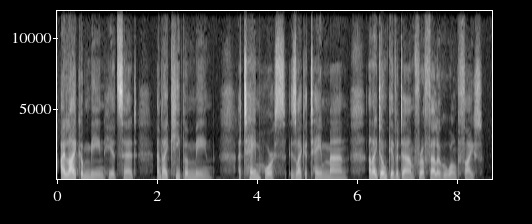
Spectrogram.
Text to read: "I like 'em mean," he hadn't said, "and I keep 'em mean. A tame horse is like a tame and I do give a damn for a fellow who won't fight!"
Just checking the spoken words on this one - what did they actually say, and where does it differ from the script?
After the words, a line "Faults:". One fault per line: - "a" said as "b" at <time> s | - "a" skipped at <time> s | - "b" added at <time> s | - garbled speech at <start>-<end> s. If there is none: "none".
"I like 'em mean," he had said, "and I keep 'em mean. A tame horse is like a tame man, and I don't give a damn for a fellow who won't fight!"
Faults:
- "hadn't" said as "had" at 1.1 s
- "man" added at 5.4 s
- "do" said as "don't" at 6.4 s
